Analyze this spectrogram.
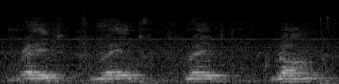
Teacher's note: we can have a little lip rounding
